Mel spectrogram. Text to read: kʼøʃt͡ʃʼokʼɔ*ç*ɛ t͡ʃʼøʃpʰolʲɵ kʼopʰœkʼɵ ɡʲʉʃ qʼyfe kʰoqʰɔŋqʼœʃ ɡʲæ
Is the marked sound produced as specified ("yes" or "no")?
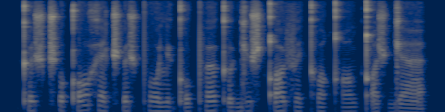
no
